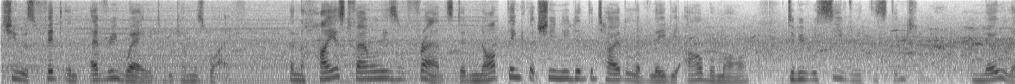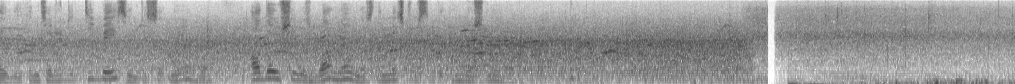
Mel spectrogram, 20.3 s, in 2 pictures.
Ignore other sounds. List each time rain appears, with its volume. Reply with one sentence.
The rain can be heard from 0.2 to 20.2 s, getting louder.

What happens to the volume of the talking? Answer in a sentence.
The loudness of the talking goes down.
